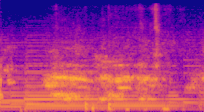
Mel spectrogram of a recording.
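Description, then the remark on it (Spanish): Dogs bark and yip in a quick series of overlapping bursts, some drawn out into whiny yelps, moderately loud with no voices. “Por ahí Yo los perritos.”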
